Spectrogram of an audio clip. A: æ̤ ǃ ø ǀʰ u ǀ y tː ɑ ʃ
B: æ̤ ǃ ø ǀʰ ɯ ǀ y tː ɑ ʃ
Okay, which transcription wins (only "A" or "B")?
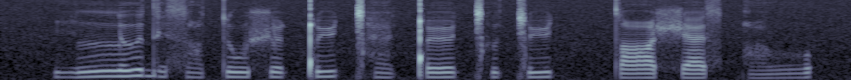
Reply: B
